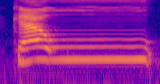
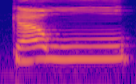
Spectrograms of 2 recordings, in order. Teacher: Make sure to stretch the lips forward, making the sound continuous without pushing air. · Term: Waw Sukun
